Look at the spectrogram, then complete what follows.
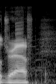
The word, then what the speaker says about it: draught: i don't oh yeah yeah that's how you pronounce it it's still draft um you lived in another country you know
